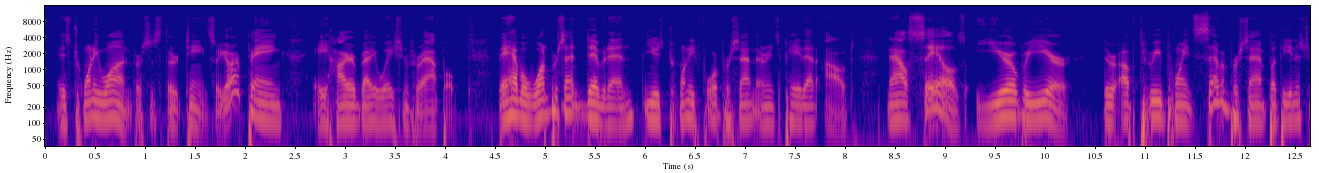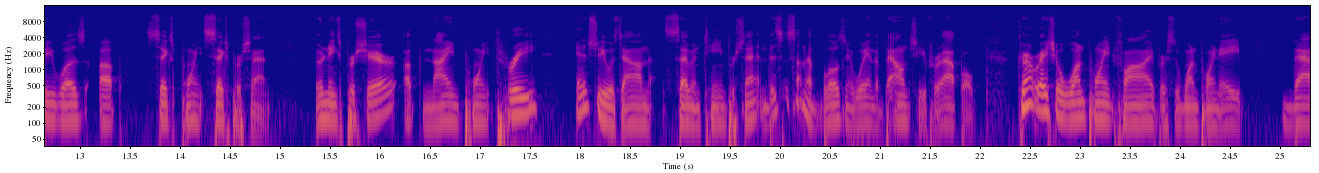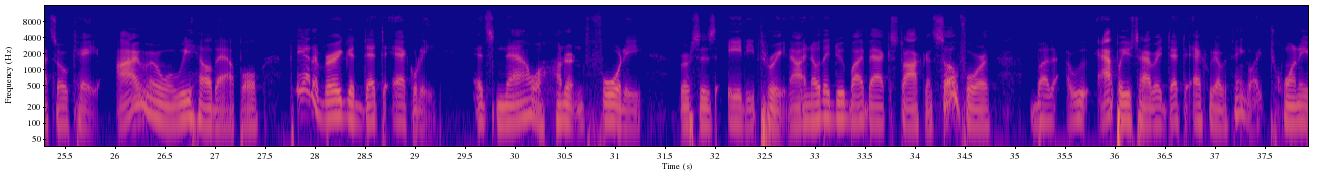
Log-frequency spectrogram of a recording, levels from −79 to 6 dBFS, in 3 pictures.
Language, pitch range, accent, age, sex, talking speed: English, 100-125 Hz, American, 40-59, male, 175 wpm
